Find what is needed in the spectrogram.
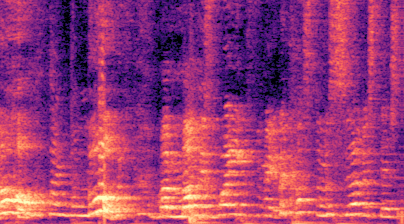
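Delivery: high, loud, laughing relief; relieved outburst. Retold or imitated. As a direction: burst out with giddy relief. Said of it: "when that announcement was like".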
